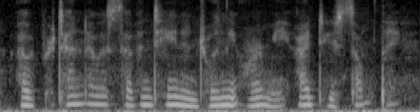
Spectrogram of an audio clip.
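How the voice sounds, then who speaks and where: A soft-spoken woman talks in a calm tone, dark and mellow and somewhat breathy, with fairly even intonation. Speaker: ASMR reader. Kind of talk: soft-spoken bedtime book reading. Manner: soft-spoken, calm.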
